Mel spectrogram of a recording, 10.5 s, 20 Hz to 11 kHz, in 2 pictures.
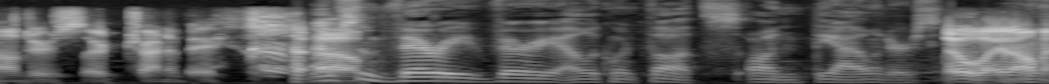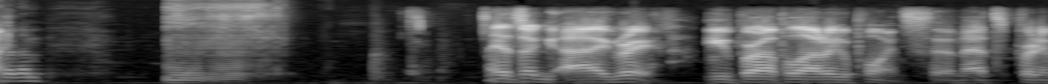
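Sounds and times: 
speech: 0:00.1 - 0:06.6, 0:07.7 - 0:10.4
fart noise: 0:06.1 - 0:06.8.

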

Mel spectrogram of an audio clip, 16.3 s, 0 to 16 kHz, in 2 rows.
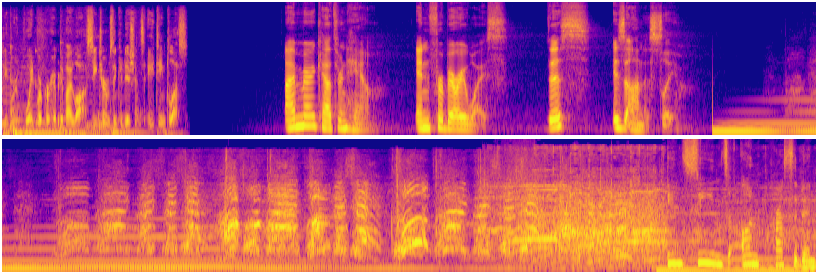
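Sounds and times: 
speech: 0:00.2 - 0:02.0, 0:02.8 - 0:07.4, 0:14.8 - 0:16.2
large outdoor protest crowd chanting and cheering: 0:07.8 - 0:16.2.

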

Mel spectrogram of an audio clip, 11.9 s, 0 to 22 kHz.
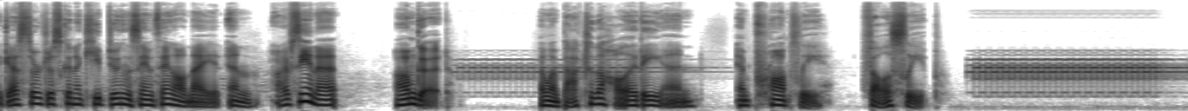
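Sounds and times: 
speech: 0:00.0 - 0:04.6, 0:05.4 - 0:09.4
hotel telephone ringing with electronic trill: 0:04.2 - 0:07.0, 0:09.6 - 0:11.8.

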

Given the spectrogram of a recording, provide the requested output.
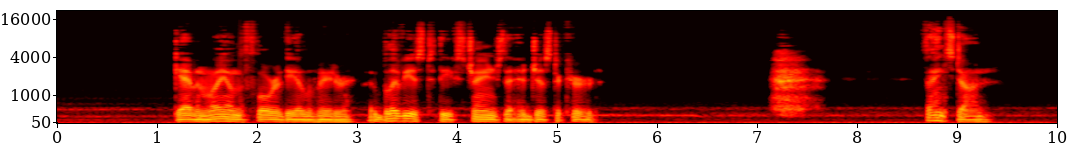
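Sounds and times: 
quiet low hum: 0:00.0 - 0:10.0
speech: 0:01.2 - 0:05.5, 0:08.7 - 0:09.4
heavy breathy panting exhale: 0:07.2 - 0:07.7.

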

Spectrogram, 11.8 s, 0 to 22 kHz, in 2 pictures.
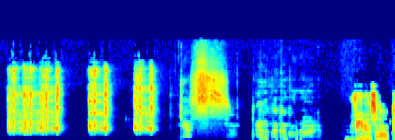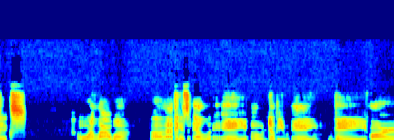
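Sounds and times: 
SLR camera shutter clicks with mirror flipping: 0:00.1 - 0:02.4
speech: 0:03.9 - 0:04.5, 0:05.2 - 0:06.4, 0:07.1 - 0:11.8.

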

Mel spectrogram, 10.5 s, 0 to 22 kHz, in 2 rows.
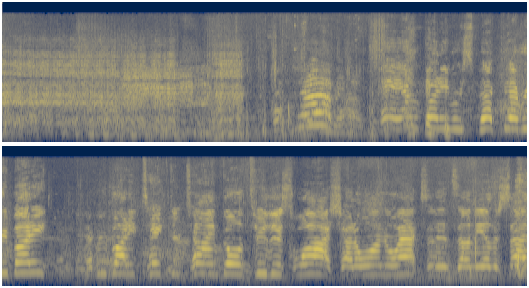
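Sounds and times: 
sharp horse whinny: 0:00.0 - 0:03.4
busy noisy outdoor bustle at start of horse race: 0:00.0 - 0:10.4
muddled clatter of horse movement: 0:02.1 - 0:04.1
speech: 0:03.0 - 0:10.4.

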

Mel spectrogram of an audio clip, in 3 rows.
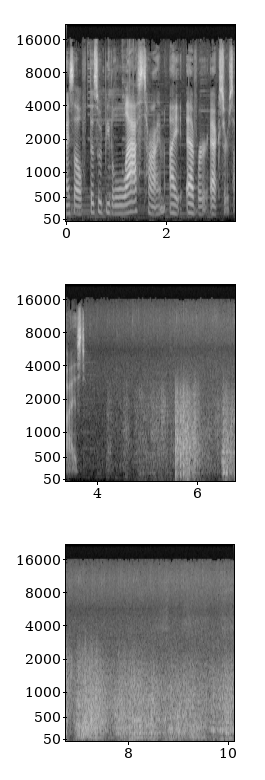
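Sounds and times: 
speech: 0:00.0 - 0:03.8
steady rain: 0:03.9 - 0:10.1
thunder from an approaching electrical storm: 0:04.2 - 0:10.1.

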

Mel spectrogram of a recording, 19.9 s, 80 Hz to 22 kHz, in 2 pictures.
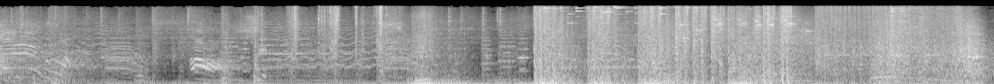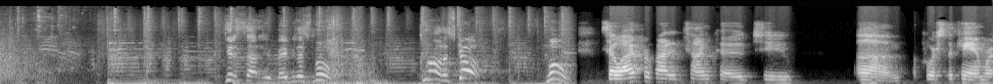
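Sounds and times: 
driving music track: 0:00.0 - 0:06.4, 0:11.0 - 0:15.7
rapid bursts of gunfire: 0:05.3 - 0:10.3
speech: 0:12.5 - 0:13.5, 0:14.2 - 0:19.8.

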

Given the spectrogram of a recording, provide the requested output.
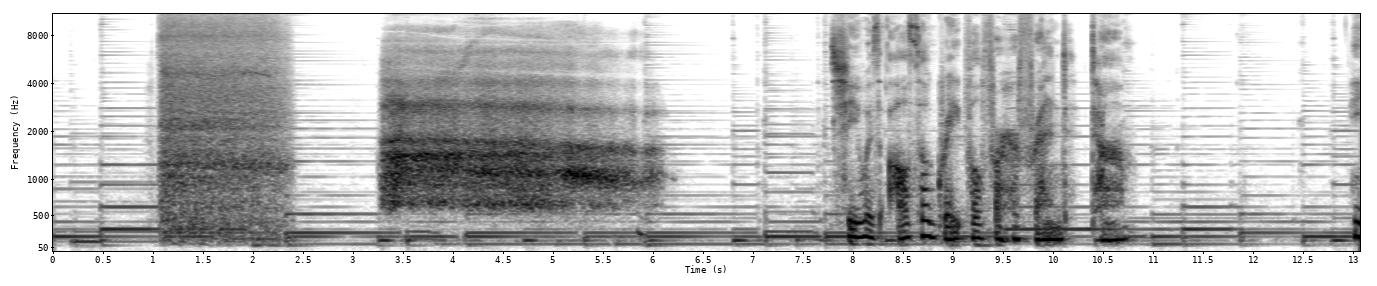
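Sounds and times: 
slow deep breath in and out during a children's meditation: 0:01.0 - 0:02.5, 0:03.2 - 0:06.4
speech: 0:07.9 - 0:10.8.

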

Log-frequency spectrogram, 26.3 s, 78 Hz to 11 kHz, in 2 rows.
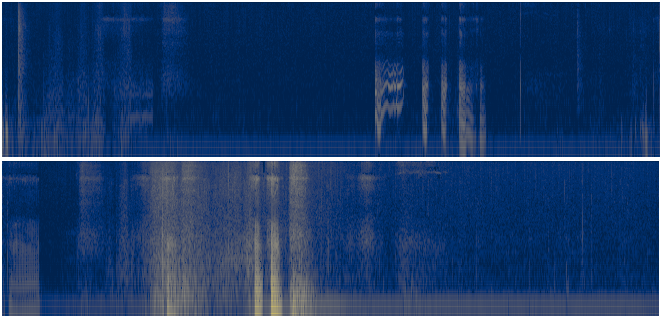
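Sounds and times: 
low steady hum: 0:00.0 - 0:26.2
dog snoring: 0:07.4 - 0:09.7, 0:13.0 - 0:14.0, 0:15.8 - 0:17.3, 0:18.0 - 0:22.1.

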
